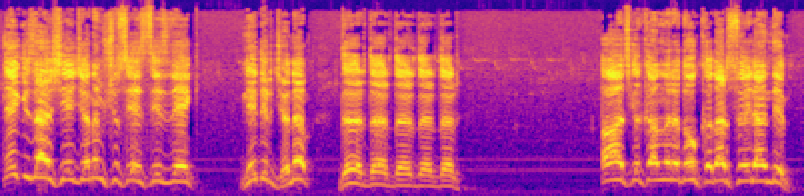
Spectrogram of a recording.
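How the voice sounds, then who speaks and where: A man's voice: very high voice, gravelly, sharp tone, slight background noise, full character voice. A man voicing a grumpy, self-important chatterbox bird in a children's cartoon, theatrical and nagging.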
